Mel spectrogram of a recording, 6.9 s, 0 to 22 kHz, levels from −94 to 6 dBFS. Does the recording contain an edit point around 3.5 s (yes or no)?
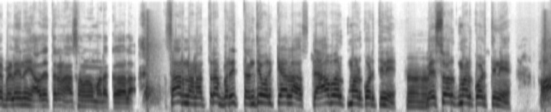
no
